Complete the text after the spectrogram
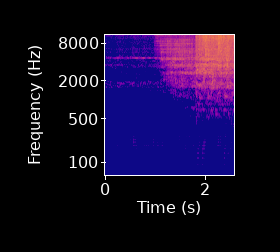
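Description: Batter sizzles in a hot pan.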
